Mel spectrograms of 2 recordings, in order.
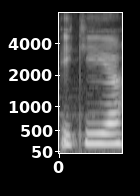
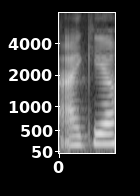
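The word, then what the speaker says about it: IKEA: তিনটা কমেন্ট এসেছে এরকম, ইটালিয়ানরা ইকে মানে আইকে ই উচ্চারণ করে, তো আইকিয়া হয়তো বা অন্য কোনো কোথাও বলতে পারে, বা সাধারণ আমরা ইংরেজি উচ্চারণে যদি বলি আইকিয়া হয়, আর ইতালিয়ান ভাষায় যদি বলি ইকিয়া হবে আর কি, কারণ তারা আইকে ই উচ্চারণ করে, তো তার জন্যই আমি ইকিয়া বলেছি।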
